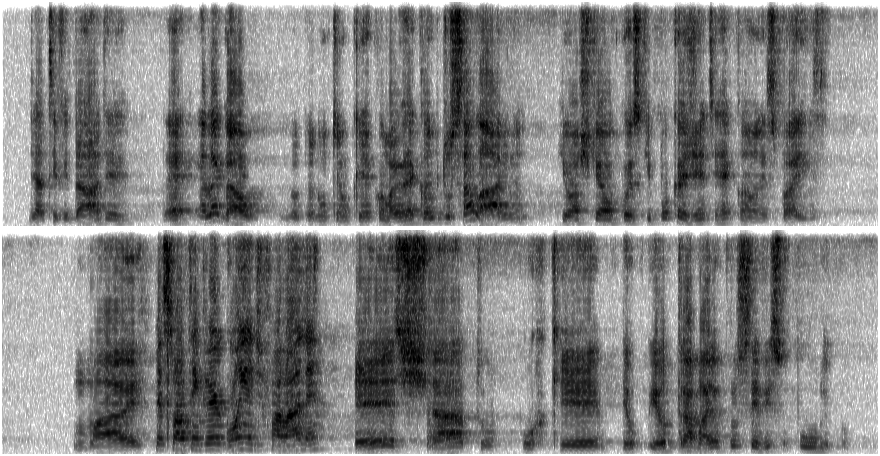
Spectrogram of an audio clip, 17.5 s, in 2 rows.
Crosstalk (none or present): none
